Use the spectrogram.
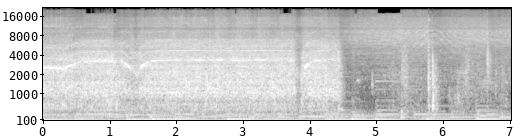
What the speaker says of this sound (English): So I need to put a puncture in it.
